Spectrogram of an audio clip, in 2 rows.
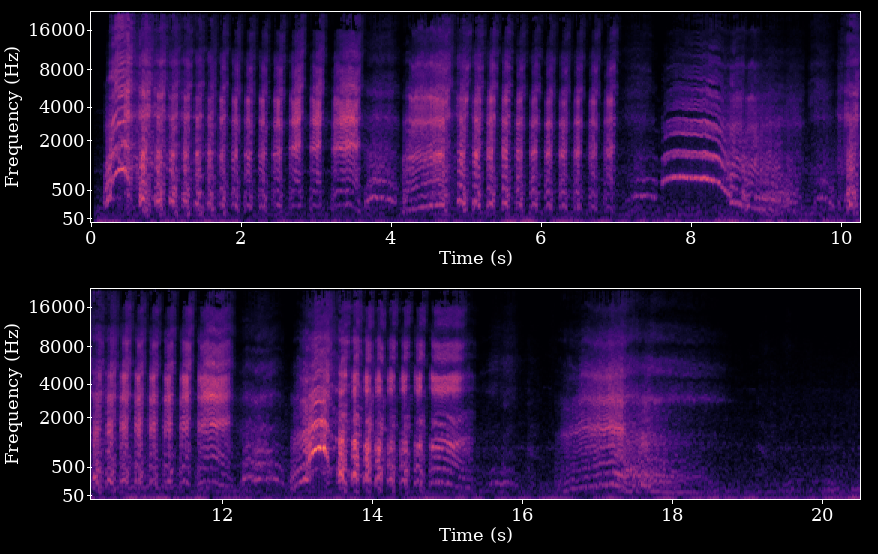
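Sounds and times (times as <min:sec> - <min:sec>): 
chipmunk-like laugh: 0:00.2 - 0:15.8.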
